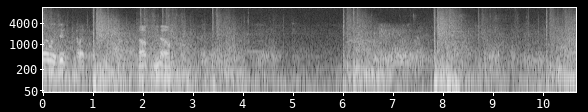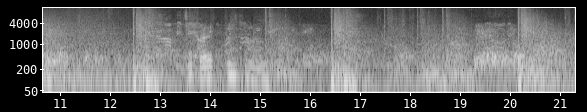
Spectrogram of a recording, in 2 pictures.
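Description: A sniper rifle fires single loud shots that echo away.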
